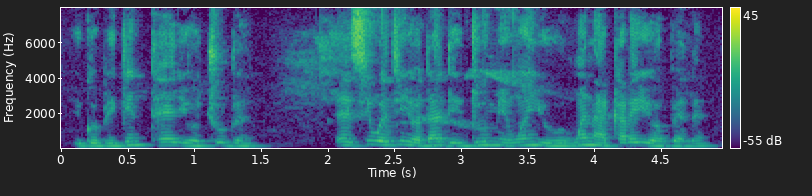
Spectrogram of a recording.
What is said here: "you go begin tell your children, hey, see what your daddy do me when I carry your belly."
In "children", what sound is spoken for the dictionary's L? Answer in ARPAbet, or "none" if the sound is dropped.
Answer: none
